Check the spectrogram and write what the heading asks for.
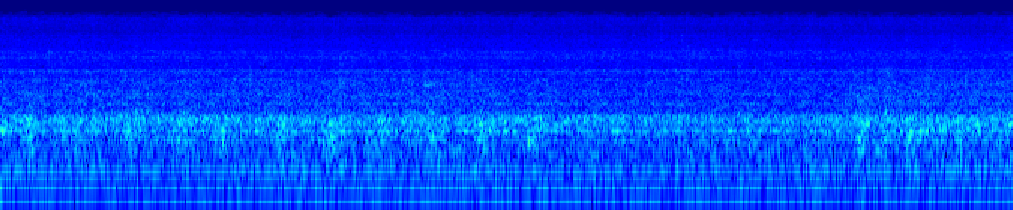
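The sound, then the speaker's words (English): A washing machine drum churns with water while water is still going in, a steady, dense whooshing hum that stays even and continuous for the whole stretch, with no voices. “They can still hear water tumbling around in the tub.”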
